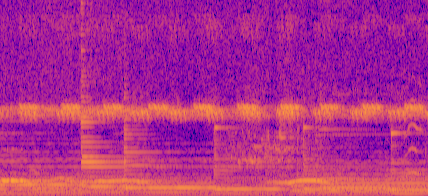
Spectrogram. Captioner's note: crickets Chirping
